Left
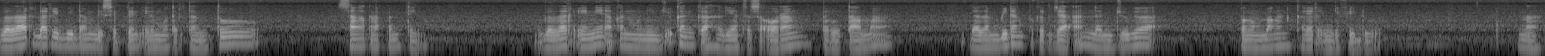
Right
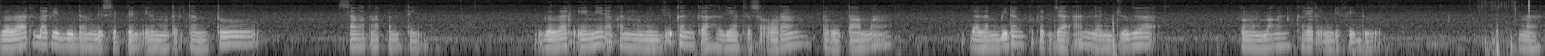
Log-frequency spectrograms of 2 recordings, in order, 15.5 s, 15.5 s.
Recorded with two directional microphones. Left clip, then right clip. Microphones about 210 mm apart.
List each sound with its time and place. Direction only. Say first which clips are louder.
0.0 s speech: right 4 dB; 30° left (ahead or behind)
3.3 s speech: even; 30° left (ahead or behind)
5.5 s speech: right 6 dB; 30° left (ahead or behind)
15.2 s speech: right 5 dB; 30° left (ahead or behind)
